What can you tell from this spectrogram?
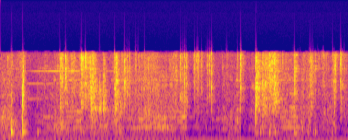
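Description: Thin sheet steel clanking and scraping against a steel tube and the bench as it is flexed and bent over the tube by hand. Two sharp knocks come right at the start, followed by bursts of scraping and rattling.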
